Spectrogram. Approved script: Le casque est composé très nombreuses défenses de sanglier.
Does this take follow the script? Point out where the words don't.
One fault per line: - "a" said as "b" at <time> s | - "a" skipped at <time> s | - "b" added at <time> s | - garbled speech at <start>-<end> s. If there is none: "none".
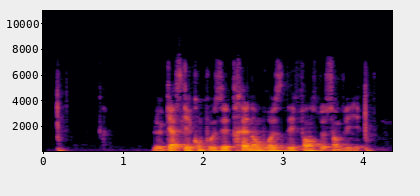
none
